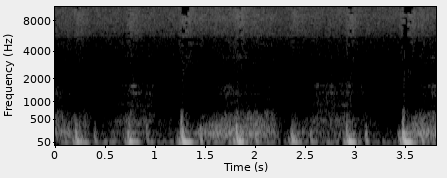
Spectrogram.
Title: Stething myself (heartbeat sound, heavy breathing sound)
